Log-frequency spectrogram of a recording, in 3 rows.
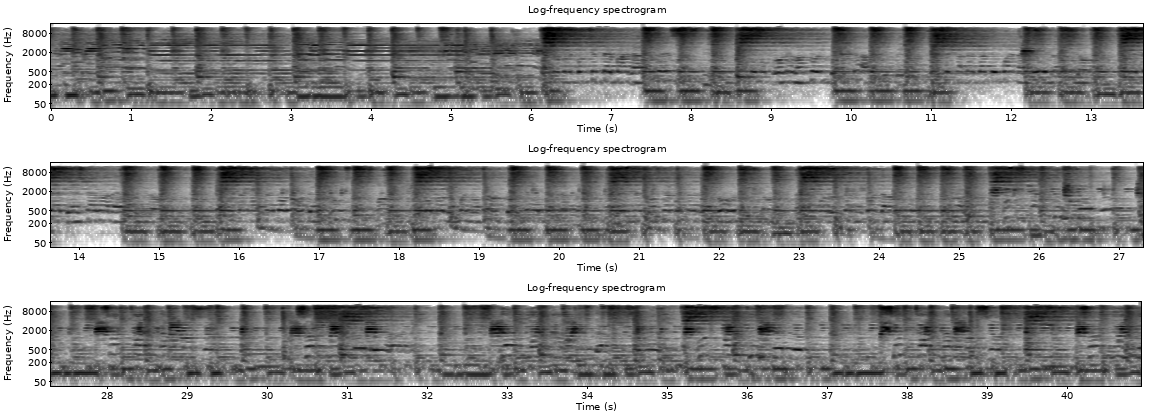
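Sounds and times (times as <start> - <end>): band playing upbeat song: 0.0 - 40.9.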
